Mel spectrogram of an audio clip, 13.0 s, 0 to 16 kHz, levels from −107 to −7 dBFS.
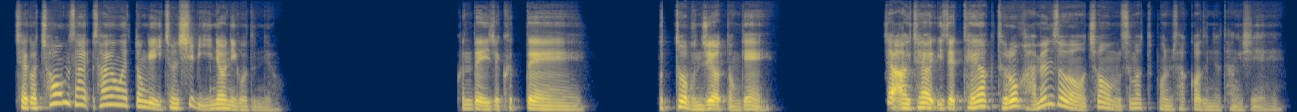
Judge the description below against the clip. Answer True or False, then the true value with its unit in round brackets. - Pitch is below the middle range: True (130 Hz)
